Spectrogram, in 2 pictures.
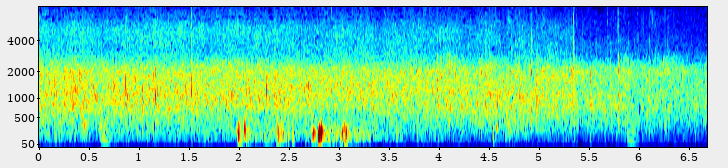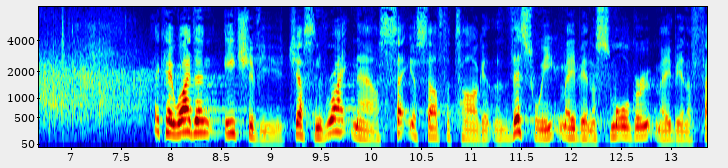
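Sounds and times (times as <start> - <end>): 
round of applause from audience: 0.0 - 8.1
speech: 7.9 - 13.3.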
